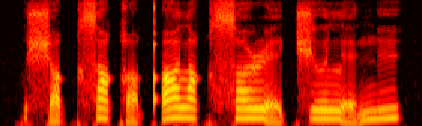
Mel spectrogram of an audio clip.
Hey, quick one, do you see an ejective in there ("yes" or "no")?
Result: yes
